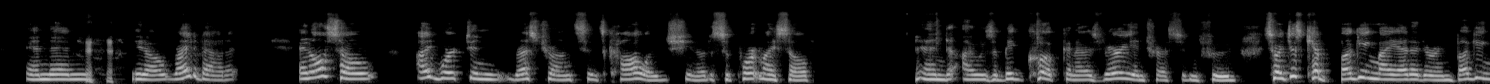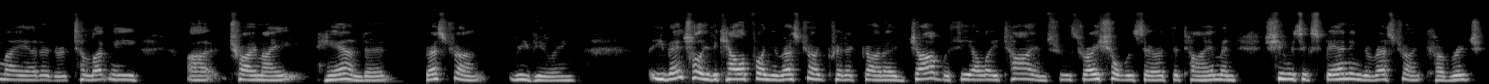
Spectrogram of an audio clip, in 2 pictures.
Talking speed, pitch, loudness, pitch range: 160 wpm, 225 Hz, -23 LUFS, 205-245 Hz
